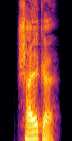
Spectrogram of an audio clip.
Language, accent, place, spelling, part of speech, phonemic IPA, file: German, Germany, Berlin, Schalke, proper noun / noun, /ˈʃalkə/, De-Schalke.ogg
- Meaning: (proper noun) 1. a quarter in Gelsenkirchen, North Rhine-Westphalia, Germany 2. short for FC Schalke 04 (football club); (noun) nominative/accusative/genitive plural of Schalk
